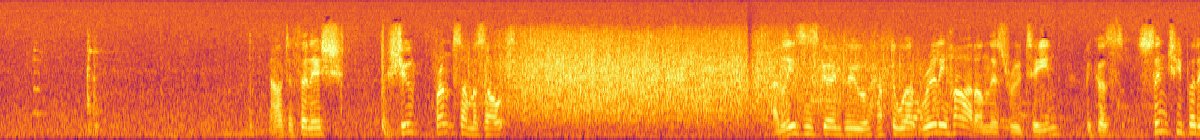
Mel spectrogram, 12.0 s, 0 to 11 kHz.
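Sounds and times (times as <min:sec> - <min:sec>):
faint background hiss and hum: 0:00.0 - 0:12.0.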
